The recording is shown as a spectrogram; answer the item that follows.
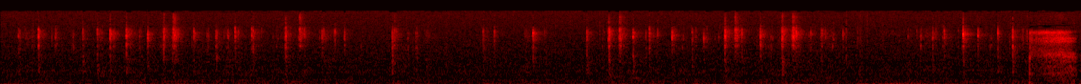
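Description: Faint typing on a computer keyboard: a run of light, irregularly spaced key clicks.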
